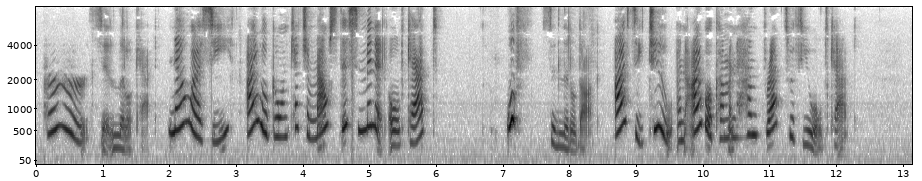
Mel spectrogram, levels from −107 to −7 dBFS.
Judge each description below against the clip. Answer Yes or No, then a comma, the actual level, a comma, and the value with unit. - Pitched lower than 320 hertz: No, very high, 370 Hz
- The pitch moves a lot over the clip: Yes, wide, 7.6 semitones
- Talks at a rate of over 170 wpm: No, average, 165 wpm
